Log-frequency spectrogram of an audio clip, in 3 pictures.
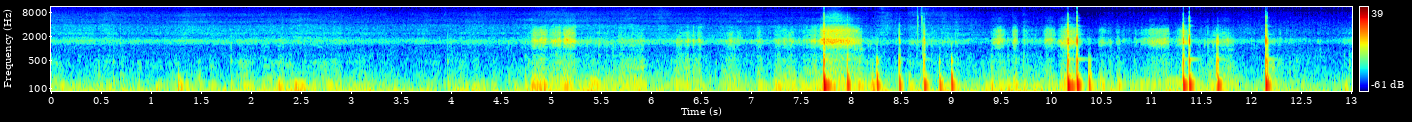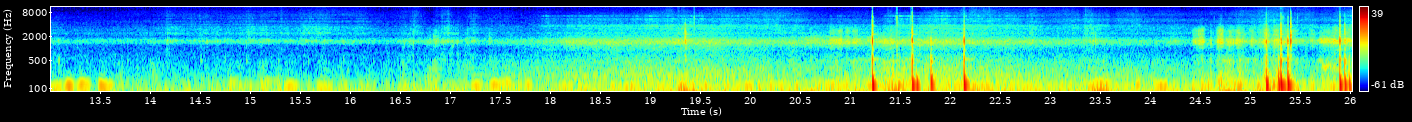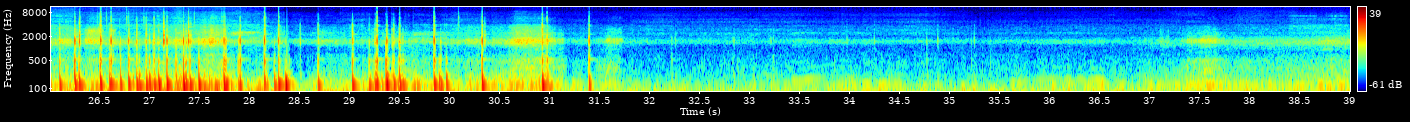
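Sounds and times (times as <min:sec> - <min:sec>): snowboard hissing and scraping on snow: 0:00.0 - 0:12.1, 0:12.8 - 0:39.0
snowboard knocks and scrapes: 0:04.7 - 0:12.4, 0:19.1 - 0:31.8.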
